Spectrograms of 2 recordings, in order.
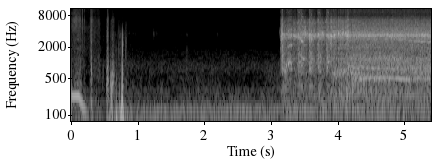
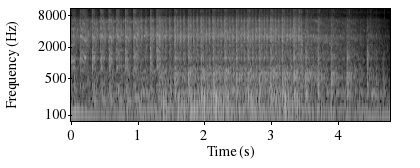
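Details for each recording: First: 2004 Toyota Camry after replacing faulty ignition coils for a misfire: brief crank catches and the petrol engine settles into a steady, even idle with no vibration or stumble, running normally. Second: 2004 Toyota Camry petrol engine that is hard to start and won't stay running, scanner showing cylinder 1 misfire code: uneven stumbling pulses about three a second from failed ignition coils; engine misfire causing hard start and rough running.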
